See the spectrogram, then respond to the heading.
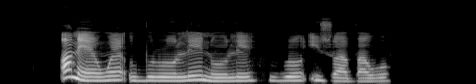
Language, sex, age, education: Igbo, female, 15-29, secondary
